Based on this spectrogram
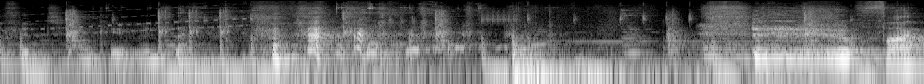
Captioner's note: both laughing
